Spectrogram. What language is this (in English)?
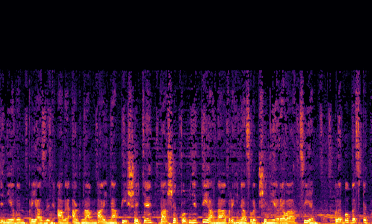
Slovak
